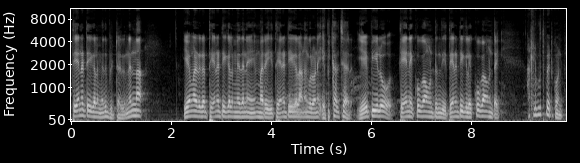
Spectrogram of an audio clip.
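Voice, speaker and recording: A man runs through exam-prep memory tricks at a brisk clip. His voice sits at an ordinary middle pitch, and he keeps the tone chatty, calling his viewers friends as he goes. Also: creaky, a little mellow. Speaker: exam coaching teacher.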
